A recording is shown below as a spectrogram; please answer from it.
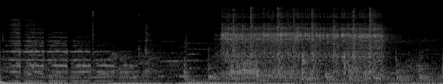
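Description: Pneumatic impact wrench rattling on a wheel nut for about a second and a half, starting about two seconds in, over background electronic music.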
